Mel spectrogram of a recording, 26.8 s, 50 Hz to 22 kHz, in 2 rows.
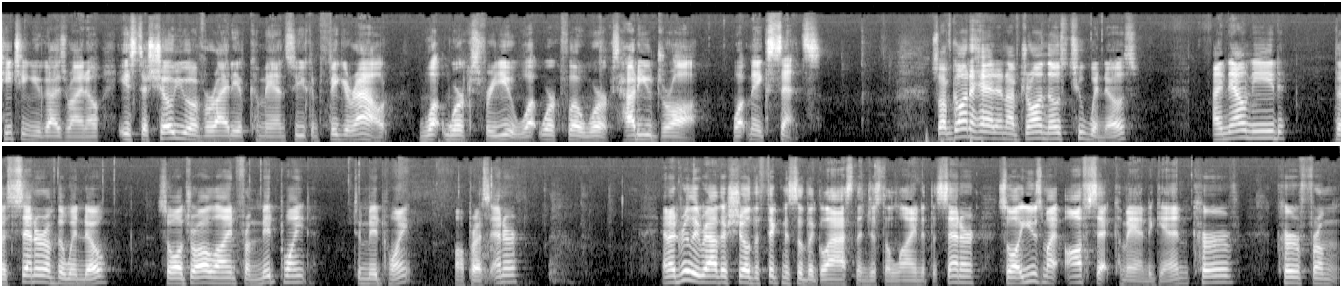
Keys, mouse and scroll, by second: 10.1-11.0 scroll, 11.1 click, 11.6-14.0 scroll, 14.6 click, 16.1 click, 17.0 click, 18.2 Return, 20.4 click, 21.8-22.2 middle click, 21.9 middle click, 22.0 middle click, 22.1 middle click, 23.6 middle click, 25.4 click.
